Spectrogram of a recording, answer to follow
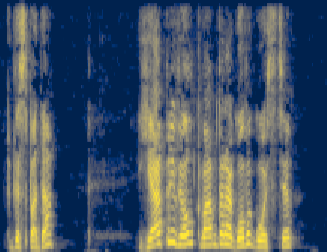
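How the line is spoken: Loud introduction. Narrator (Russian): громко отрекомендовал Штоф

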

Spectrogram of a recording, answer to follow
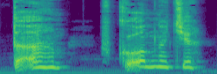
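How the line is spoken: Rasp through bloody lips. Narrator (Russian): прохрипела окровавленными губами

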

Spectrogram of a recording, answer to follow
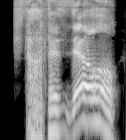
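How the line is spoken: Stunned growl. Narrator (Russian): прорычал Александр, ошарашенно

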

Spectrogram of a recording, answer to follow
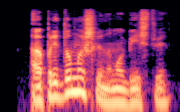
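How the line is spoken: Quiet. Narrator (Russian): тихо сказал Харри

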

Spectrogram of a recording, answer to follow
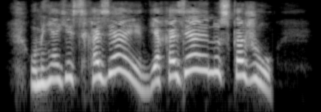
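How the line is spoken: Shout. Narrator (Russian): крикнул он наконец

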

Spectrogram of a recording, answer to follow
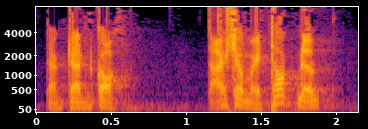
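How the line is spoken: Shouting. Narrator (Vietnamese): Minh Tiến quát lên

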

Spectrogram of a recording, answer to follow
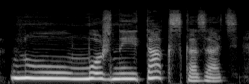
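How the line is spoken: Uncertain answer. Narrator (Russian): неуверенно ответила я

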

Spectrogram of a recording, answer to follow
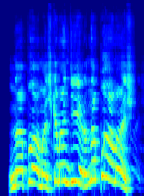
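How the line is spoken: Pained shout. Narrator (Russian): закричал, которого продолжали кусать за шею

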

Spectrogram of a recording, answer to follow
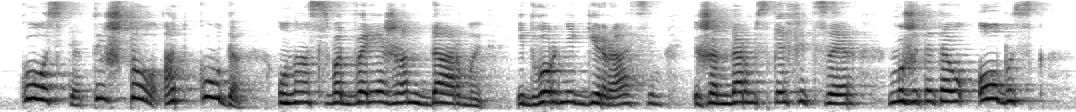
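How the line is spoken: Hurried female whisper. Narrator (Russian): торопливо зашептала она

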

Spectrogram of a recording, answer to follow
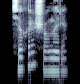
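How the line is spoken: Quiet. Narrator (Russian): негромко произнес голос

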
